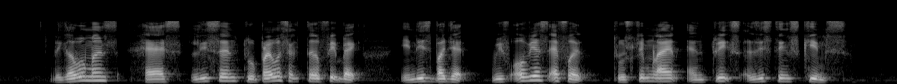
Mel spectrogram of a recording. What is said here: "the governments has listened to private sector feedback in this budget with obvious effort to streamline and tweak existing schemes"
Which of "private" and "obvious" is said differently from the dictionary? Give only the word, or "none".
obvious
